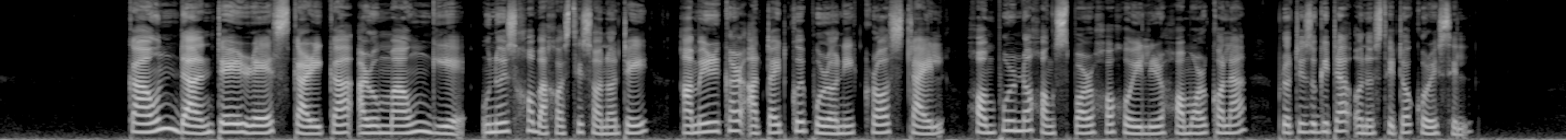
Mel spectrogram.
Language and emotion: Assamese, neutral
